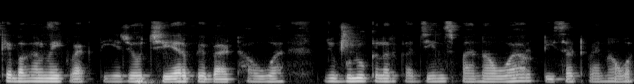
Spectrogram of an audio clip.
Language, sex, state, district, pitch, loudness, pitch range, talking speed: Hindi, male, Jharkhand, Deoghar, 135 Hz, -20 LUFS, 130-140 Hz, 235 wpm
